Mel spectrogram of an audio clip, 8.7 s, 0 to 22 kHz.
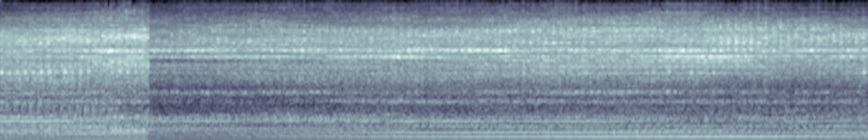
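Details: Bobcat MT100, 3-cylinder Kubota diesel, cold start at about 0°C after a glow plug cycle; catches at once and settles to an even, steady idle clatter with no misses or knocks; normal cold start and idle.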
